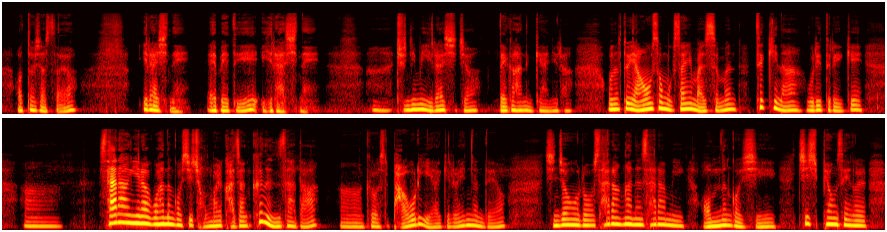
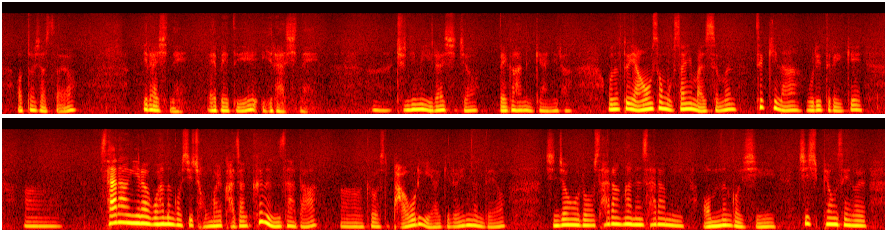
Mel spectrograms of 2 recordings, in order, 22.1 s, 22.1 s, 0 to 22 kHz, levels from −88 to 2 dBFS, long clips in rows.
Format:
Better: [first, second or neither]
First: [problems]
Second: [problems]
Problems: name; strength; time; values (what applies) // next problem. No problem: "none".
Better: first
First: none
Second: hiss; faint; throughout; 20 dB below the speech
